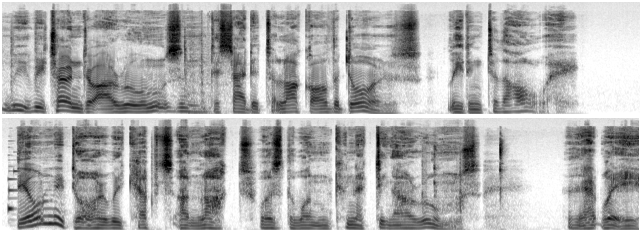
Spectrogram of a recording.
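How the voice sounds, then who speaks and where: An actor as an anxious, defensive man, slow and halting. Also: lowish voice, a little hiss or hum, lightly acted. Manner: halting, stammering. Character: anxious, defensive man hiding a family secret. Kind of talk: video game voice acting.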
